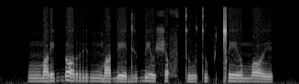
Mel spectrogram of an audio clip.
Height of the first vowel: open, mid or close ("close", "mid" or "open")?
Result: open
